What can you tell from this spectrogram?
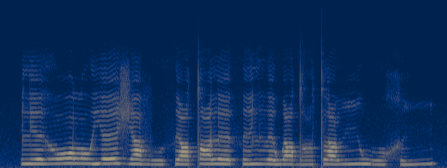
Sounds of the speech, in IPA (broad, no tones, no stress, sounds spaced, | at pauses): lʲ ɛ ɣ ɔ lˠ u j ɛ ʒ a v o̤ θ e tˤ e l ɛ θ ɪ lʲ ð ɛ w e dˤ i̤ tˤ l ʊ ɣ i w o̤ χ i̤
